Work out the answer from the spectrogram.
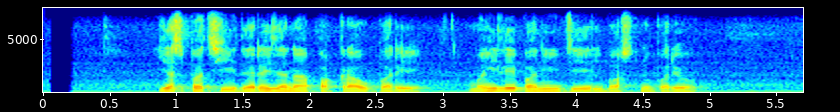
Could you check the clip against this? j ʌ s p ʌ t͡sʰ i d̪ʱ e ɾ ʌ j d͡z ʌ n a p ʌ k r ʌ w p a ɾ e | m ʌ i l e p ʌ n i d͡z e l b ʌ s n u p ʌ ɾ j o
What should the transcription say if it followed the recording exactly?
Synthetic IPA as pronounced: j ʌ s p ʌ t͡sʰ i d̪ʱ e ɾ ʌ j d͡z ʌ n a p ʌ k r a w p ʌ ɾ e | m ʌ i l e p ʌ n i d͡z e l b ʌ s n u p ʌ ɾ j o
